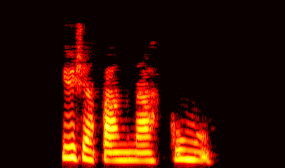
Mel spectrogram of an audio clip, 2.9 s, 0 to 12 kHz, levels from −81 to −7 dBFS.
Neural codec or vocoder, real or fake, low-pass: none; real; 7.2 kHz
